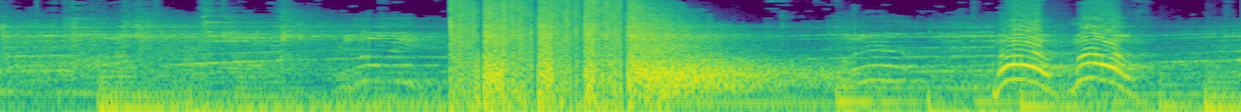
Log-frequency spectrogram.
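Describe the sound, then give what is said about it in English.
Police officers fire a rapid, loud burst of many gunshots at an active shooter inside the Covenant Presbyterian School in Nashville, with tense voices heard before and after the volley. “he fired the first five shots, striking the shooter.”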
